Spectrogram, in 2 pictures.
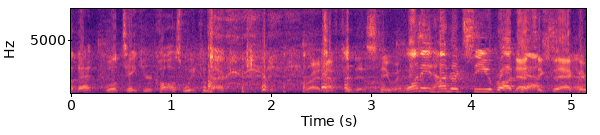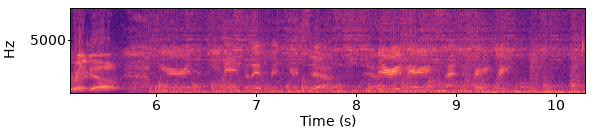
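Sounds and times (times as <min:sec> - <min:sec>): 
speech: 0:00.0 - 0:09.7
laughter: 0:01.3 - 0:03.4, 0:04.7 - 0:05.9
train passing by: 0:04.8 - 0:10.2.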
